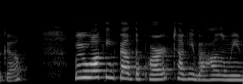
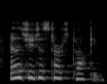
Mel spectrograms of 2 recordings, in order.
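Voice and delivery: usual speaking voice

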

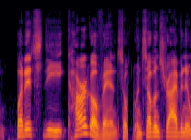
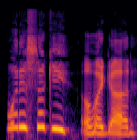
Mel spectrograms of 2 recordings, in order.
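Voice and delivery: high-pitched, amused bafflement; laughing disbelief; 13 semitones higher, 3 dB louder than usual. Real, not acted. Reader baffled by Aussie slang, laughing in disbelief. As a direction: squeal it through leftover laughter.

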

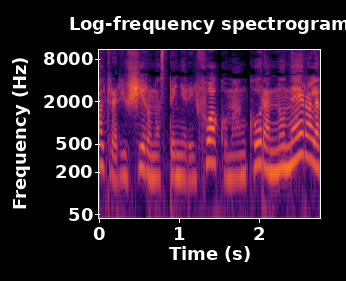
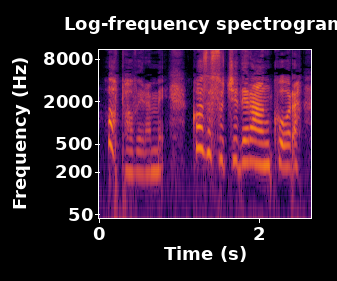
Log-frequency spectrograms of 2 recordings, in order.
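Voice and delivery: raised, higher cry of dismay; 6 semitones higher, 7 dB louder than usual. A narrator's reading. Mrs Banks crying out at yet another disaster, crying out. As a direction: call it out loud and high. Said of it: "gridò missis Banks".

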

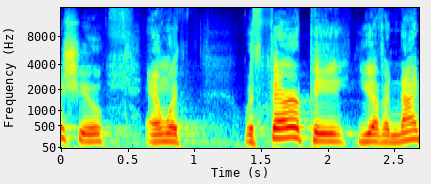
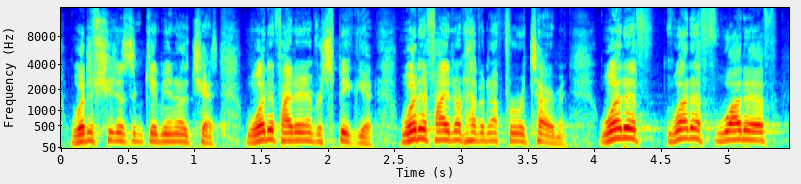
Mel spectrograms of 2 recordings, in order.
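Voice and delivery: ordinary delivery

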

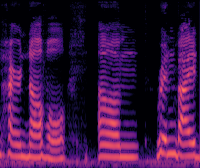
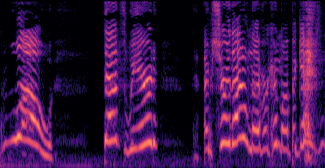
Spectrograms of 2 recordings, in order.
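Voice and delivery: high, loud fake amazement; hammed-up wide-eyed surprise; mock surprise; 9 semitones higher, 4 dB louder than usual. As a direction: gush like it means nothing at all. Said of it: "And he's like".

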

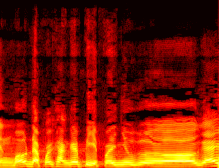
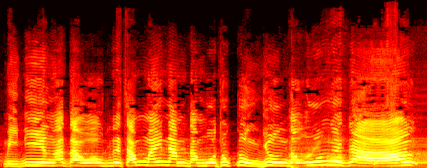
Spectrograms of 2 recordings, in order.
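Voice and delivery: loud bickering; 5 semitones higher, 7 dB louder than usual. Acted. Master argues with disciple.

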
